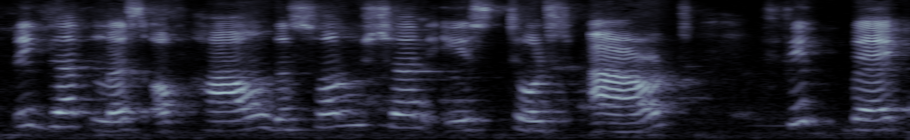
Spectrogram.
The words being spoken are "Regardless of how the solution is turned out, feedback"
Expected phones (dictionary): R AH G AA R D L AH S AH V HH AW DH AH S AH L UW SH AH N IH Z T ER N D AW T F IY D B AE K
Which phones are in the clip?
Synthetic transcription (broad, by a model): R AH G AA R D L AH S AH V HH AW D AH S AH L UW SH AH N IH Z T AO D AW T F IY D B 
